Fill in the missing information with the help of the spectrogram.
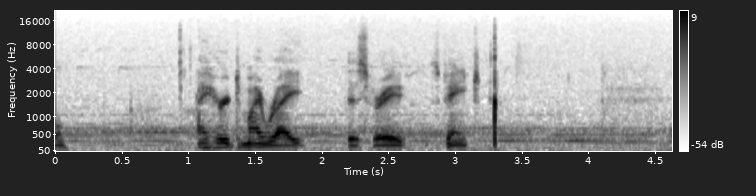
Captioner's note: clucks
